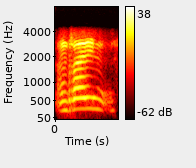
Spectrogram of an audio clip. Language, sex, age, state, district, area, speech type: Bodo, female, 30-45, Assam, Kokrajhar, rural, conversation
